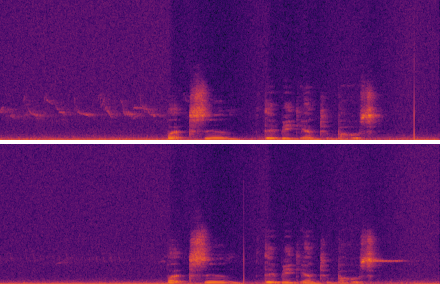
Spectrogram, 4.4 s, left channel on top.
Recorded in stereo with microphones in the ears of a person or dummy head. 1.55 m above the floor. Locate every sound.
1.7 s a man speaking: 5° left (ahead or behind), 0.9 m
